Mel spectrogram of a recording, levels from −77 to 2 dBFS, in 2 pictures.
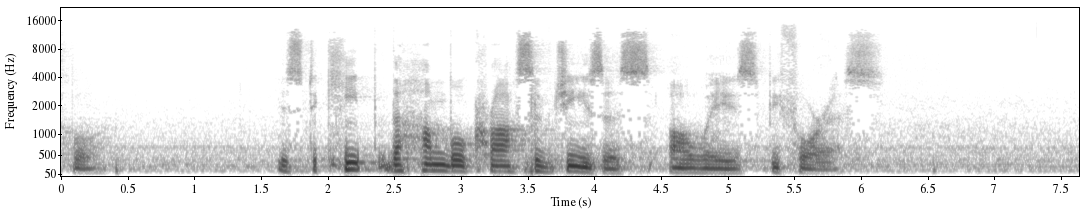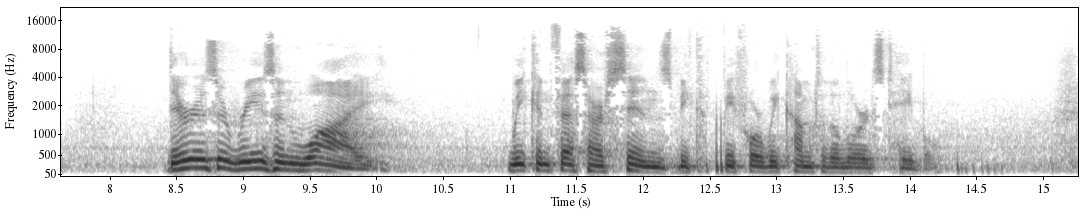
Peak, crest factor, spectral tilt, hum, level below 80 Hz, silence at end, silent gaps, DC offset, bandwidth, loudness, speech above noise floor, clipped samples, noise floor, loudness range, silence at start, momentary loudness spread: -4 dBFS; 18 dB; -6.5 dB/octave; none; -66 dBFS; 0 s; none; under 0.1%; 14.5 kHz; -20 LUFS; 28 dB; under 0.1%; -47 dBFS; 10 LU; 0 s; 16 LU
